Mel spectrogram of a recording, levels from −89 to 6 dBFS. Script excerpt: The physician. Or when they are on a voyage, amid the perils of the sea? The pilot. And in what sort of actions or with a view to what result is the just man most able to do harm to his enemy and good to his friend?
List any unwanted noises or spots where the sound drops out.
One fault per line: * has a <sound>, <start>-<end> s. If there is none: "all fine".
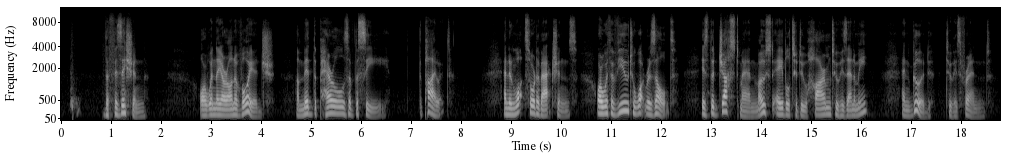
* has a whoosh, 0.2-0.4 s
